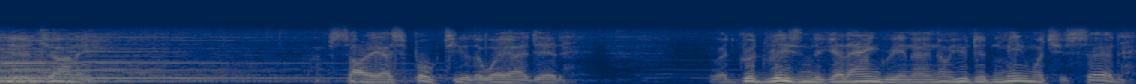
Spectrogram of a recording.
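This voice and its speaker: A man's voice: on the low side, close to an everyday voice. An actor playing an anxious, scheming working-class man who narrates his own crime in old radio suspense style, tense and prone to stammering. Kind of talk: 1940s-50s radio suspense acting, first-person narration. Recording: dull vintage radio recording, music behind.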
